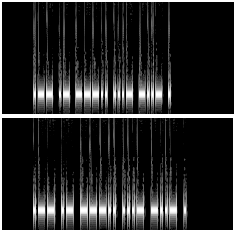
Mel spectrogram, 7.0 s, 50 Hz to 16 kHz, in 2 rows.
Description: Morse code, heard as a keyed tone, about 34 wpm, 700 Hz. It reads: WA8VXE WA8VXE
